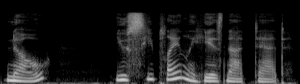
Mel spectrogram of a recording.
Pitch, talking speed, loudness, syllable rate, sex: 185 Hz, 160 wpm, -23 LUFS, 4.2 syllables/s, female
